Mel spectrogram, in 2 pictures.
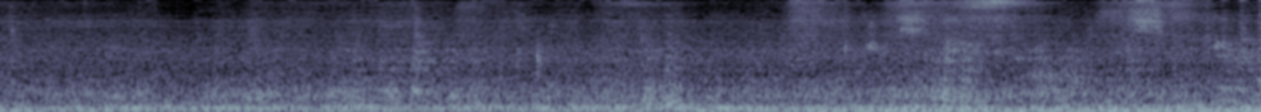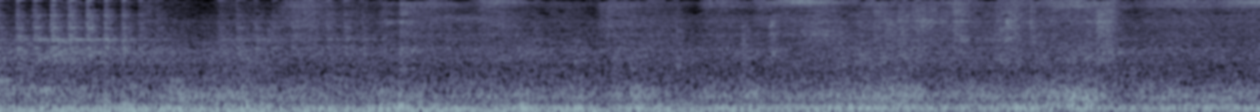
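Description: Steady low rumble of a commuter train heard from inside its Green car.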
